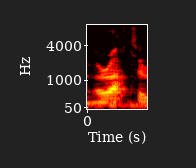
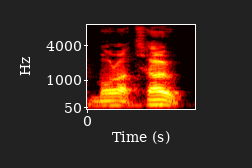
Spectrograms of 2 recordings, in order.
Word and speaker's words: Morata: That's not Alvaro Morata, is it? No, it's not. It's Morato. Rhymes with tomato.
